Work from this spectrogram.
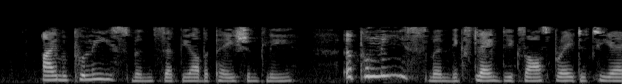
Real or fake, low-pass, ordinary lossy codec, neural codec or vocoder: fake; 7.2 kHz; MP3, 24 kbps; vocoder, 22.05 kHz, 80 mel bands, HiFi-GAN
